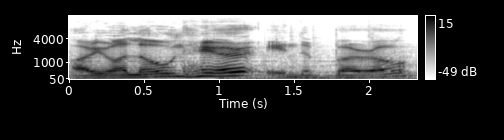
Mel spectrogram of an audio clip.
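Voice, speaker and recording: A man voicing a huge, intimidating, hot-tempered wolf adventurer in a low, throaty growl, blunt and taunting, for a visual novel. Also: lively intonation, measured pace, fairly bright tone. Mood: stern, teasing. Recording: music behind the voice.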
